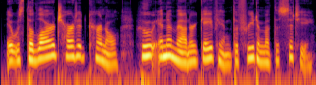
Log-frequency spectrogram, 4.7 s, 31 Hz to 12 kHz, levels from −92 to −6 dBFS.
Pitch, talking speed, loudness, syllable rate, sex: 185 Hz, 215 wpm, -18 LUFS, 5.7 syllables/s, female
